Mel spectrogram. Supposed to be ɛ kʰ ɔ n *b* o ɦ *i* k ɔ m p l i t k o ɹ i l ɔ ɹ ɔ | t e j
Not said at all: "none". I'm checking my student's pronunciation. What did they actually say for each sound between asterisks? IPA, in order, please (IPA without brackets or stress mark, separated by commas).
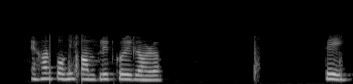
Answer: p, i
